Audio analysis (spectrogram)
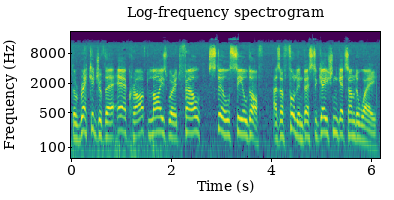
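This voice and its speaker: High-pitched British TV reporter, noisy background. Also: male voice, normal speed, a bit bright. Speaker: television news reporter. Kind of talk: scripted news narration.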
